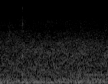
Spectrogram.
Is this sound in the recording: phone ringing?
no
